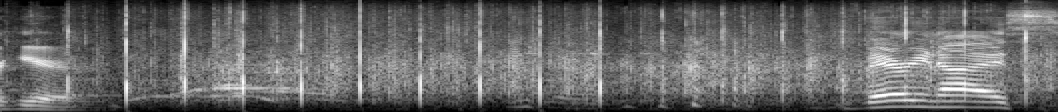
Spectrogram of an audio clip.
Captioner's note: applause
